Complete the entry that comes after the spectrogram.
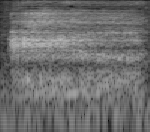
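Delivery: put-on deep, slow, menacing old emperor. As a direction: purr it like a sinister emperor. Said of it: "el emperador hablaba así".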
